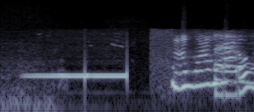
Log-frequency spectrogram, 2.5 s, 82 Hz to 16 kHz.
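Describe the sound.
A steady, mid-pitched telephone tone hums for about a second, broken by a couple of sharp clicks, then cuts to a brief silence before a voice begins speaking, at the start of a toddler's accidental 911 call asking for donuts.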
